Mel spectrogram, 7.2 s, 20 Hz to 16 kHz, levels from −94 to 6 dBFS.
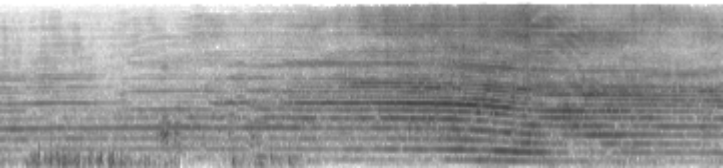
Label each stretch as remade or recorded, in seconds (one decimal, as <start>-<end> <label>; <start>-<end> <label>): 0.0-1.9 recorded; 1.9-5.3 remade; 5.3-5.8 recorded; 5.8-7.2 remade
